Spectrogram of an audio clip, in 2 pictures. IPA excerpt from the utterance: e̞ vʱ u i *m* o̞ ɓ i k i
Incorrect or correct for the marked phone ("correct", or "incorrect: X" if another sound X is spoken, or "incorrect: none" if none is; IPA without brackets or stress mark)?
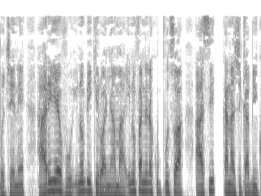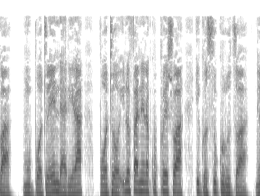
incorrect: n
